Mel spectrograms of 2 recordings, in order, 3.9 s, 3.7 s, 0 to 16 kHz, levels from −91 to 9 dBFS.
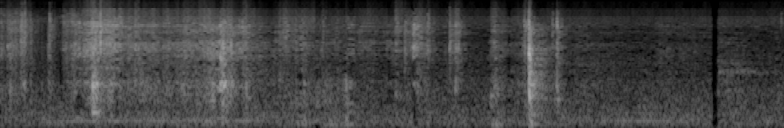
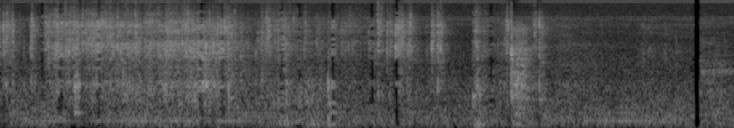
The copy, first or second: first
